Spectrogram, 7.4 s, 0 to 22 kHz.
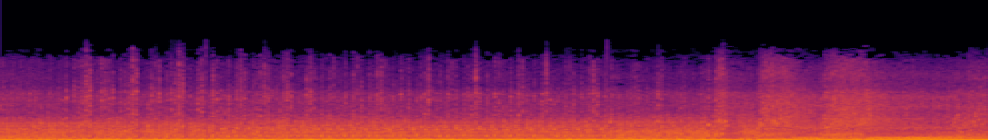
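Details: Old Dodge 12-valve Cummins diesel, just started with ether while smoke came from the starter: it runs loud and rough, with a deep growl and uneven chatter underneath. Owner calls it an unfavorable internal noise; the cause is unknown.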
